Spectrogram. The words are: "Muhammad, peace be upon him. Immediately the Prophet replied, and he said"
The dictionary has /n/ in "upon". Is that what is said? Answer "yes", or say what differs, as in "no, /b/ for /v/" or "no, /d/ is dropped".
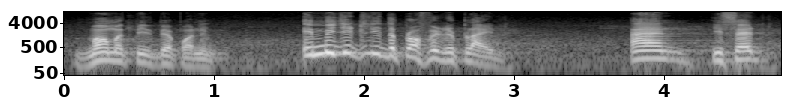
yes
